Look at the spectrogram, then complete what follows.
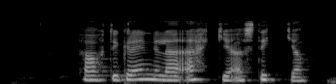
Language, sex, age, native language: Icelandic, female, 15, Icelandic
